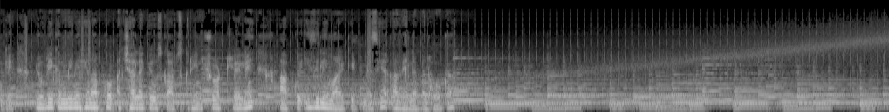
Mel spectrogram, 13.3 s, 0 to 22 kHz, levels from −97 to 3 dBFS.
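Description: A steady ticking runs under the audio from start to finish, about ten clicks a second and roughly 25 dB below the main signal. This is Wi-Fi interference: a nearby Wi-Fi radio's beacon, repeating every 102.4 ms, is picked up and rectified by the audio circuit.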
